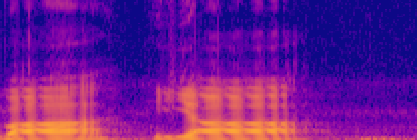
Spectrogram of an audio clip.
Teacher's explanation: با اپنے جو دونوں ہونٹ ہیں وہ ملا کے ہم پڑھیں گے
